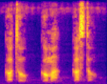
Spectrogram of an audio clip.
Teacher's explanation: G G has two main sounds. Before a, o, and u, it is pronounced as a hard g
